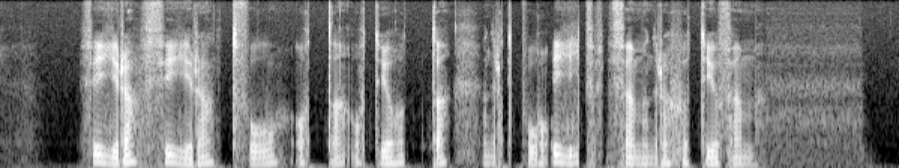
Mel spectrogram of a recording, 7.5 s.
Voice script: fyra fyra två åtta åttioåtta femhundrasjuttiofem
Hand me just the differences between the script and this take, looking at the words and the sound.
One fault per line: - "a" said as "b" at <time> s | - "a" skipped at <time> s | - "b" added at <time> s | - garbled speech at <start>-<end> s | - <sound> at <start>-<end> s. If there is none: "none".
- garbled speech at 4.0-5.0 s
